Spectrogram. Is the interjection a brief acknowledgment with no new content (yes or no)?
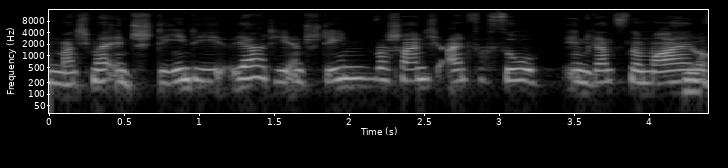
yes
